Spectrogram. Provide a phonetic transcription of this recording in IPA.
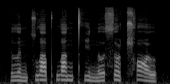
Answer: lə̰˨˩nt͡swä˥pʰwa˥n t̪ʰḭ˨˩nɤ˧˥ sɤ˥˧ʈ͡ʂʰɑ˥˩ʊ̯

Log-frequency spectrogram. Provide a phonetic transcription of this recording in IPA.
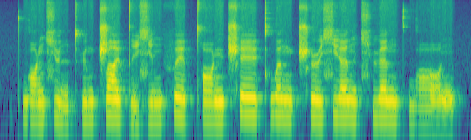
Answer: pʰwɑ˨˦ŋɕy̰˨˩nt̪ʰy˦nʈ͡ʂa˥˨ɪ̯ t̪ḭ˨˩ɕi˨˦nfe˥˨ɪ̯ t̪ʰɑ˨˦ŋʈ͡ʂʰe˥˨ɪ̯kʰwə˥˨n ʈ͡ʂʰɻ̩˦ɕjɛ˥˨nt͡ɕʰɥɛ˥˨n pʰwɑ̰˨˩ŋ

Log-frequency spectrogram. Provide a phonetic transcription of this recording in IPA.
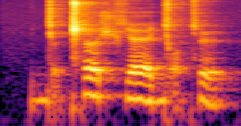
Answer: ɟə̰ ǁəːʃçɛːɟɔ̰cʏ

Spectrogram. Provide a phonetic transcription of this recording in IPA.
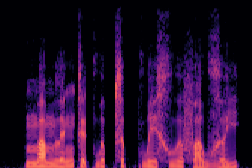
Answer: ma˧m lɛ˨˦ŋkɛ̰˧˨kwə˦˥p̚ sə˦˥p̚kwe˧xu˧ə̯fa˨˦w ɣə˨˦j

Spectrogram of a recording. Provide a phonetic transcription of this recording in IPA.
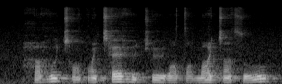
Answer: hɑɦucʰɑ̃ tˤɑ̃cʰɛɦʉ cʰʉlʉ tˤymɑcɑ̃ su

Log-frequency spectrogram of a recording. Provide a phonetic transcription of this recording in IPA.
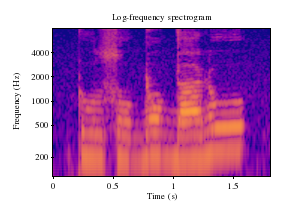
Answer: ʈu˨lso˨ɡɖɔ˧ɡɖa˨˦ ɳo˦

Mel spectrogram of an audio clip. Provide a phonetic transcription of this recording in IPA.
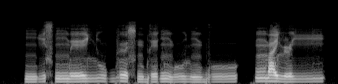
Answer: ŋi˩˧˩sŋ͡meː˨˦ʎ u˨˦ bøː˦˨smbeː˨˦ŋ͡muː˩˧˩ʎmbuː˨˦ | ŋ͡ma˦˨ʎɭiː˨˦

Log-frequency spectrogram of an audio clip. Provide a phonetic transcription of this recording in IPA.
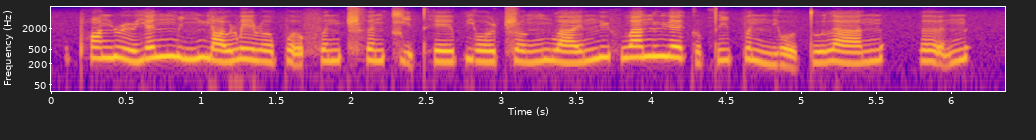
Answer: pʰɑ˥ŋɻɻ̩˧˥ jɛ˥nmi˧˥ŋ mjɑ˧˥ʊ̯ɻwe˧ɪ̯ɻɤ˧˥pɤ̰˨˩ fə˧˥nʈ͡ʂʰə˧˥nt͡ɕḭ˨˩t̪ʰe˧˥ɪ̯ pjo˧˥ʊ̯ʈ͡ʂɤ˧˥ŋn̪wa˧˥ɪ̯ n̪y˥˩fwa˥n lɥɛ˥˩kɤ˩ t̪i˥pə˥˩nn̪jo̰˨˩ʊ̯ t̪u˧˥la˧˥n | ə̰˨˩˦n

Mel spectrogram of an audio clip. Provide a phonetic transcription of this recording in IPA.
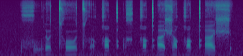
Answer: xṵɾʊ tʰotʰṵqʌqʼṵx qʌqʼɨʃʊqʊ qʼɨʃ

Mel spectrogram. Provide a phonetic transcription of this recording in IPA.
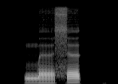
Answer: məː˨˩sə˦˥k̚

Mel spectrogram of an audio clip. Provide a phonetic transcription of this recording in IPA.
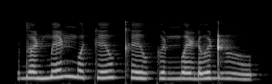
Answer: dəɳ meɳ ŋʷekeu̯ kʰeu̯ kɯɳŋʷeɳ ɽɯɖʱɯu̯

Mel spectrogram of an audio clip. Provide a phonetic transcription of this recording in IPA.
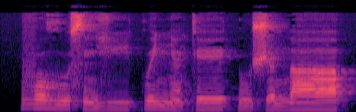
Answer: vo˦ɣu˧sĩ˨ ɣiː˨kʷe˦ɲɛ̃˨ keː˧k͡pu˨ʃə˧ naː˦

